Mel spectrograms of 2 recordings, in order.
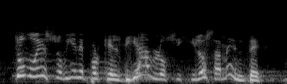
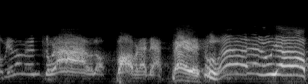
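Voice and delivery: much higher, shouted, crying-out sermon; full-force preaching shout; 14 semitones higher, 4 dB louder than usual. Retold or imitated. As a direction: preach it to the whole hillside. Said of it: "El Señor está diciendo". (Jesús predicando a gritos en el Sermón del Monte, agudo y fuerte)

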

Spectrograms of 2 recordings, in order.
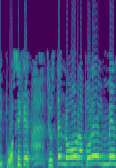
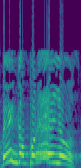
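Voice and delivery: pleading call; 6 semitones higher, slower than usual. Retold or imitated. Calling the parents, exhausted.

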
